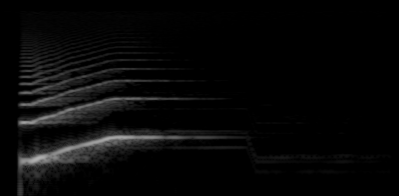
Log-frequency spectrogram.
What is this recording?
A synth sound with a rising pitch.
digital, synth, pitch, rise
